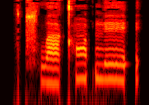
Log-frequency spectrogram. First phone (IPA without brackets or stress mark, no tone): t͡sʰ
